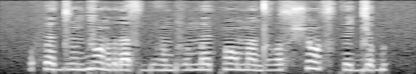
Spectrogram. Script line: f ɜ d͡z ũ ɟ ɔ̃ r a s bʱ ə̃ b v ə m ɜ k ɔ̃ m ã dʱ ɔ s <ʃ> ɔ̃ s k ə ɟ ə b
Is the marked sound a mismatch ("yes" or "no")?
no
